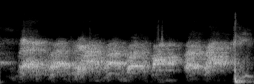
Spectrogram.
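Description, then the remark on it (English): High-pitched puppy barking and yipping fills the moment in a steady, overlapping stream, fairly loud, ending with a sharper yelp and a brief thump. “The puppies.”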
